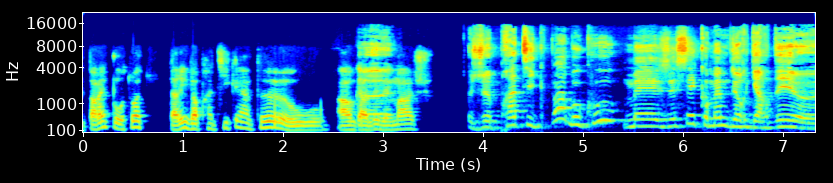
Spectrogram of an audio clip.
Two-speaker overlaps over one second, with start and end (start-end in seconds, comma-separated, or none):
none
